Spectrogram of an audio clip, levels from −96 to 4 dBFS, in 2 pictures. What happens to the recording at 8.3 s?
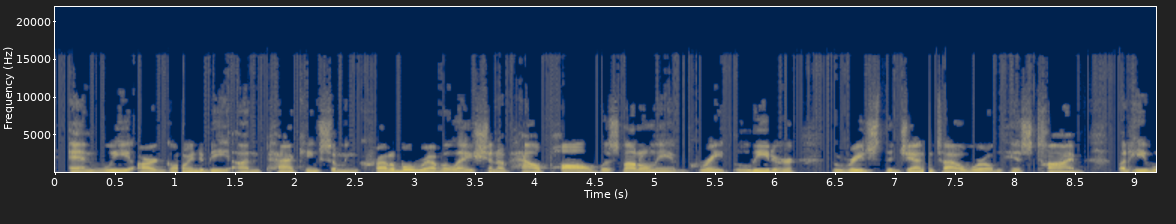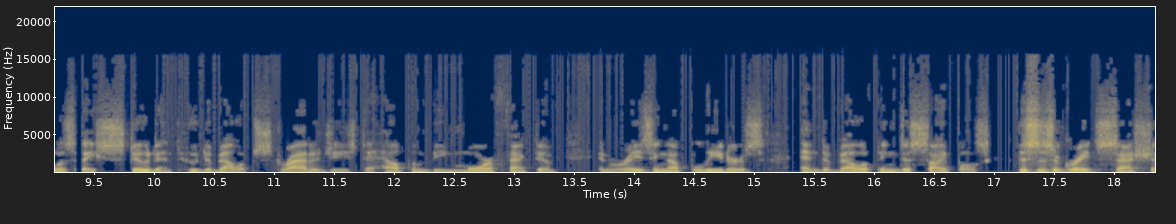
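At 8.3 s the speech carries the crackle of an unreliable data bit, present across the whole clip: one marginal bit flips in random samples, each error an equal-sized spike, giving a steady fizz.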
